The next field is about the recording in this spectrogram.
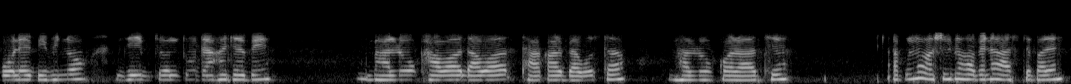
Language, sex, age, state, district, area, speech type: Bengali, female, 18-30, West Bengal, Birbhum, urban, conversation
